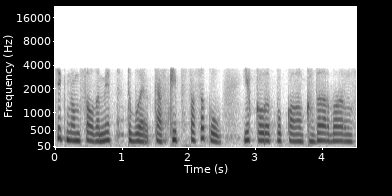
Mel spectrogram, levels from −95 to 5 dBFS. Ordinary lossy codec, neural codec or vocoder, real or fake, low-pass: none; codec, 16 kHz in and 24 kHz out, 0.9 kbps, LongCat-Audio-Codec, four codebook decoder; fake; 3.6 kHz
